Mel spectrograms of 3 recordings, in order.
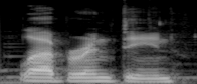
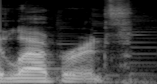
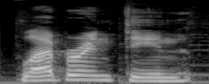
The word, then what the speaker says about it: Labyrinthine: 9 letters or so, I instead want to say Labyrinth. But that is not how it's actually pronounced, much to what I'm sure will be many other people's eventual confusion, not merely my own.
